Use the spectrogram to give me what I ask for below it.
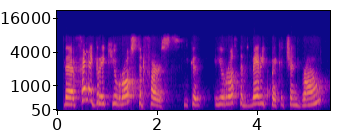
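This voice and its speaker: Speaking at a fairly slow pace, a woman with a high pitch and an Eritrean accent uses ordinary pitch variation. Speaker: cooking instructor. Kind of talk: cooking class. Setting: livestream cooking class.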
